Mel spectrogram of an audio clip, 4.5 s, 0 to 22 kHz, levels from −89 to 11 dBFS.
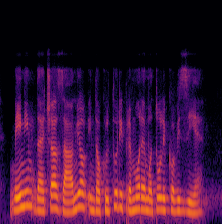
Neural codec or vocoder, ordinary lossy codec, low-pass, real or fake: codec, 16 kHz, 1 kbps, X-Codec, HuBERT features, trained on LibriSpeech; Opus, 24 kbps; 7.2 kHz; fake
